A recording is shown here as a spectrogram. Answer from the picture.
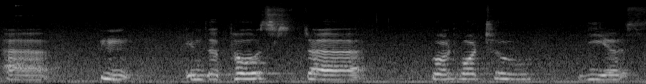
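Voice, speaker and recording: A woman with a German accent is heard with noticeable background noise and audible room echo. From Germany. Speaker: retired foreign language teacher. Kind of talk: improvised public comment.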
